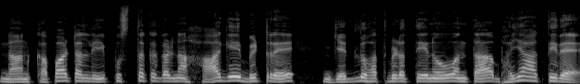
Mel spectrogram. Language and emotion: Kannada, fearful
